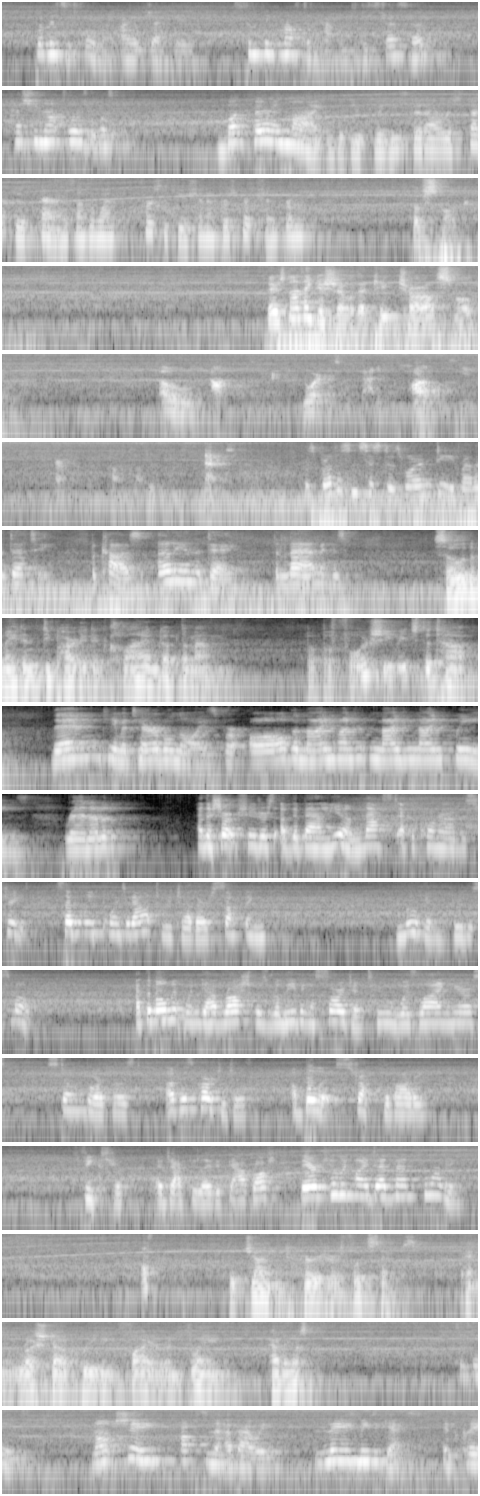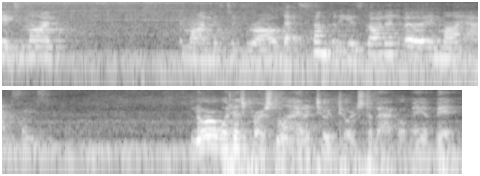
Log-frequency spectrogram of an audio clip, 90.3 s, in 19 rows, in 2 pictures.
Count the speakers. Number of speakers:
8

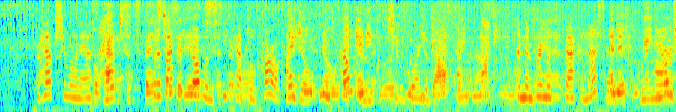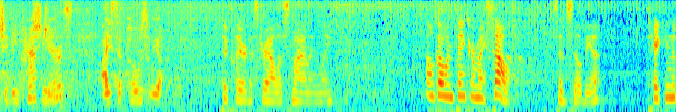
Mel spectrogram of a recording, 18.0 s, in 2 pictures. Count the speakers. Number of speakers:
2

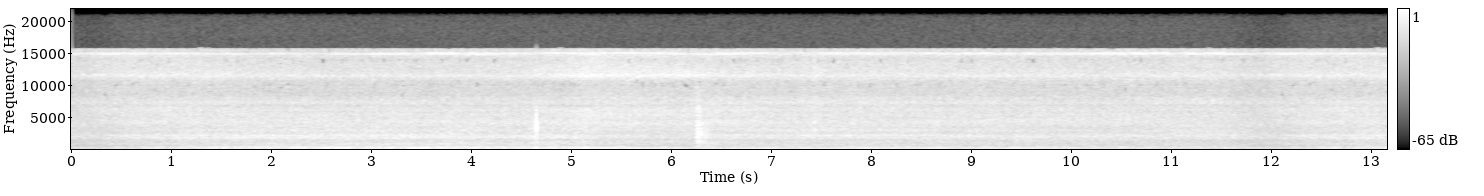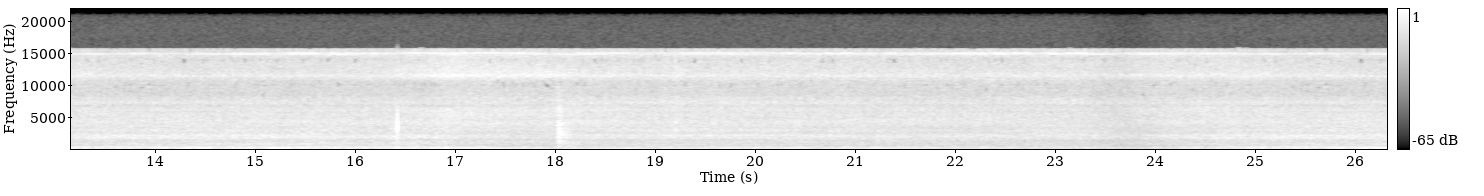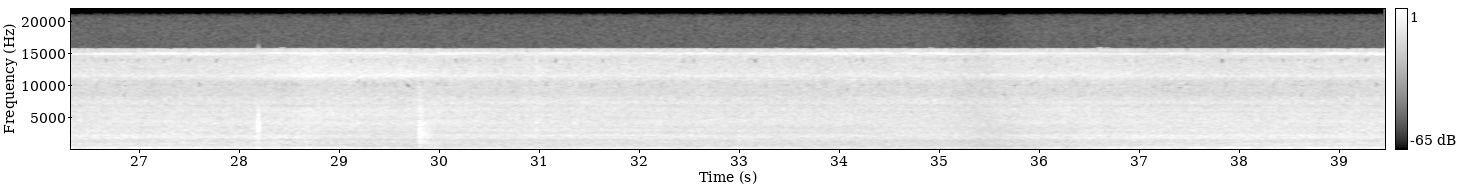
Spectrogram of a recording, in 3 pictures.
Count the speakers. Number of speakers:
0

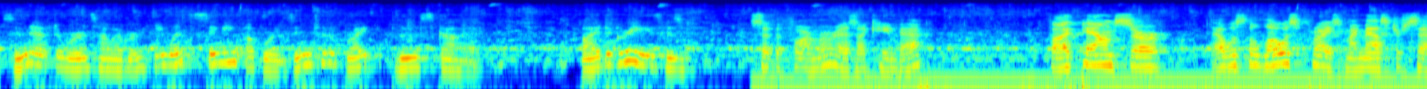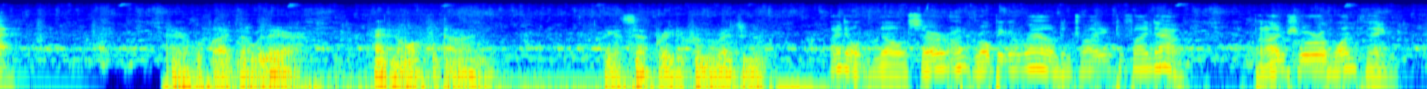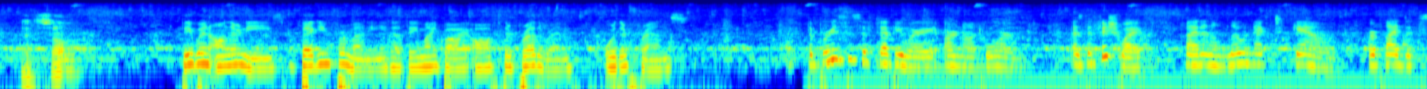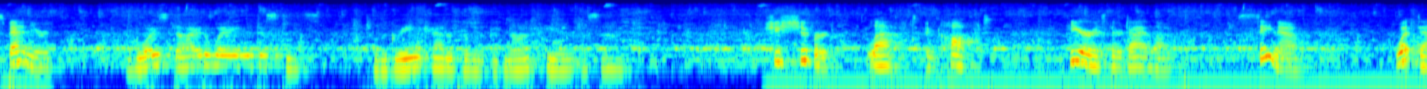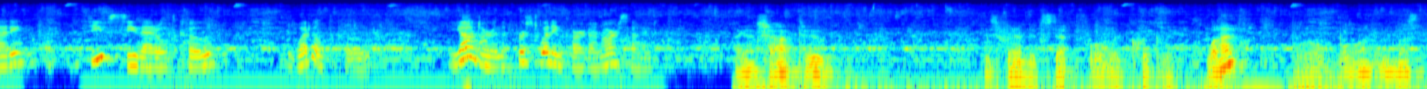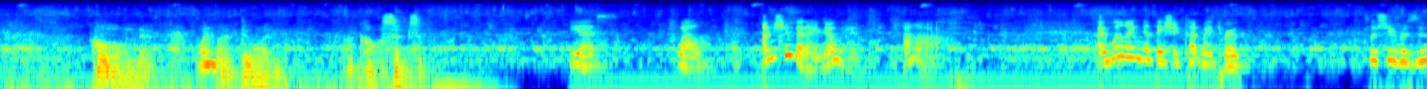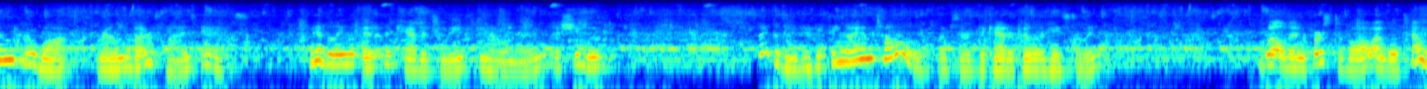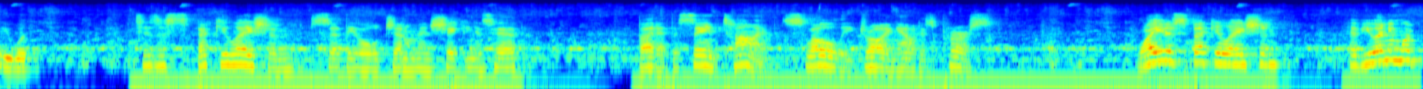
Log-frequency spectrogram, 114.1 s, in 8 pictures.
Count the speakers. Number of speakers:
6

